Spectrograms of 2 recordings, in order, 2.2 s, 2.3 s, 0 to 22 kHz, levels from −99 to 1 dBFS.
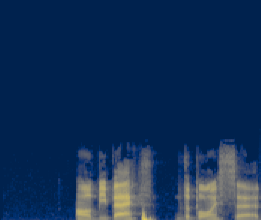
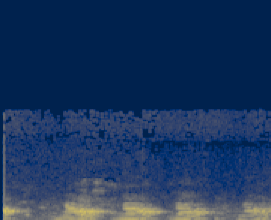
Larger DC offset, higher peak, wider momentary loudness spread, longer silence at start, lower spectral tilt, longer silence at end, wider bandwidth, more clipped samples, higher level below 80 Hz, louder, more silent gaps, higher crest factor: neither; first, -2 dBFS vs -6 dBFS; about the same, 12 LU vs 10 LU; first, 0.65 s vs 0.05 s; second, -5 dB/octave vs -8 dB/octave; about the same, 0 s vs 0 s; second, 7.8 kHz vs 11 kHz; neither; first, -48 dBFS vs -64 dBFS; first, -24 LUFS vs -27 LUFS; neither; about the same, 24 dB vs 20 dB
